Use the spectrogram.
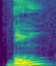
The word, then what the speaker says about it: bom: Good morning in Portuguese is bom dia, bom dia.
